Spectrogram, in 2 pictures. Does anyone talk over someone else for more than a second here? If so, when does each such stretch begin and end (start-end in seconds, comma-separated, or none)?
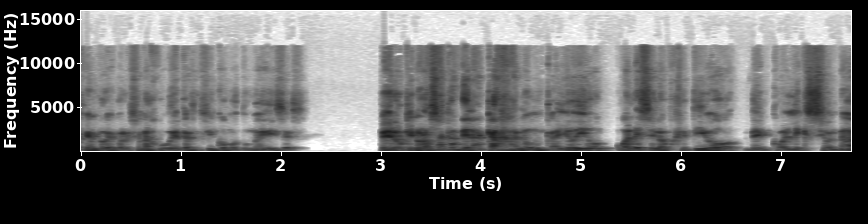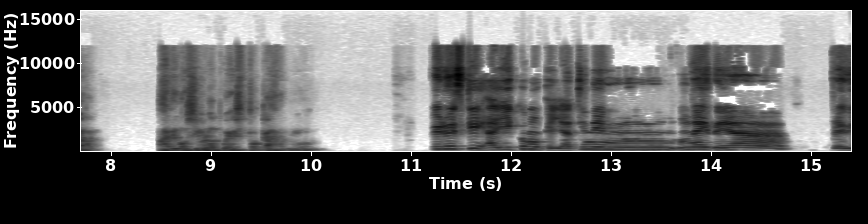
none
